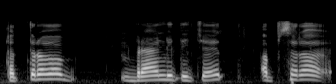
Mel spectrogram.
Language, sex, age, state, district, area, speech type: Sanskrit, male, 18-30, Maharashtra, Buldhana, urban, spontaneous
